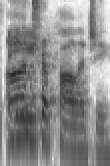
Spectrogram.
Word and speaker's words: Entrepology: Anthropology. It was Entrepology.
